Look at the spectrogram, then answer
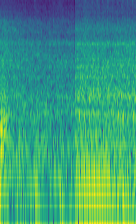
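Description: An Aprilia Tuono motorcycle engine runs in a garage, a loud steady rumble that jumps up in volume partway through and then holds an even idle.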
